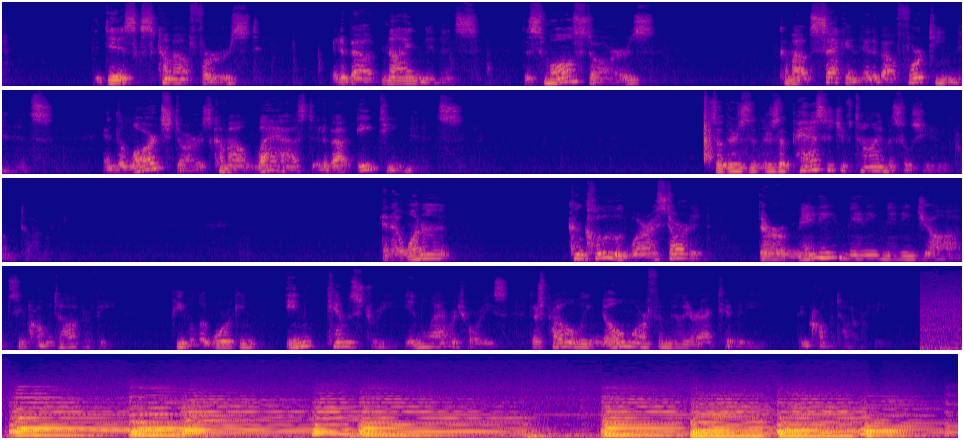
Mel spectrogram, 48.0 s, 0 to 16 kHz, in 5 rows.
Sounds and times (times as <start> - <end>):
Speech: 0.9 - 2.6, 3.3 - 6.6, 7.8 - 14.2, 16.6 - 19.6, 23.0 - 23.7, 24.9 - 37.5.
